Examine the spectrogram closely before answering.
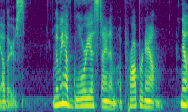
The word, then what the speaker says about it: Steinem: a proper noun now anytime we have a name it's the last word in the name that's the most stressed so gloria galore the stressed syllable there is stress but steinem the stressed syllable there to me is even more stressed gloria steinem steinem the stress syllable of her last name would be the most stressed in the group of her name gloria steinem glorious guaranteed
